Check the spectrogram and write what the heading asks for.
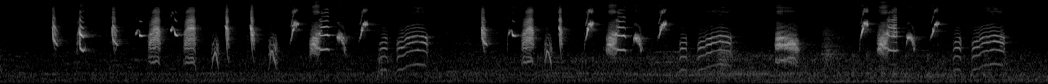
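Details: Long-tailed shrike (cendet) singing energetically as a tutor recording: a dense, fast run of sharp high chips and ringing upward-curving chirps, about two notes per second, varied in tone throughout.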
